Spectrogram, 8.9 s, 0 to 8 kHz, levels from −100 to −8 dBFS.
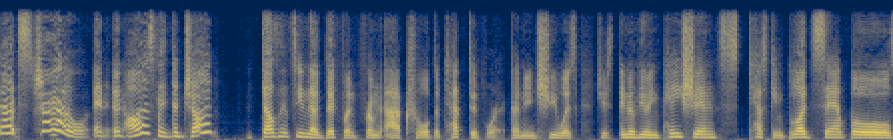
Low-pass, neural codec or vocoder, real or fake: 7.2 kHz; codec, 16 kHz, 0.5 kbps, FreqCodec, larger model; fake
